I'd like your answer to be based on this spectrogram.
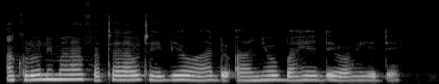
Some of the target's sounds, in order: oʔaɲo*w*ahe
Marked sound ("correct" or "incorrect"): incorrect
